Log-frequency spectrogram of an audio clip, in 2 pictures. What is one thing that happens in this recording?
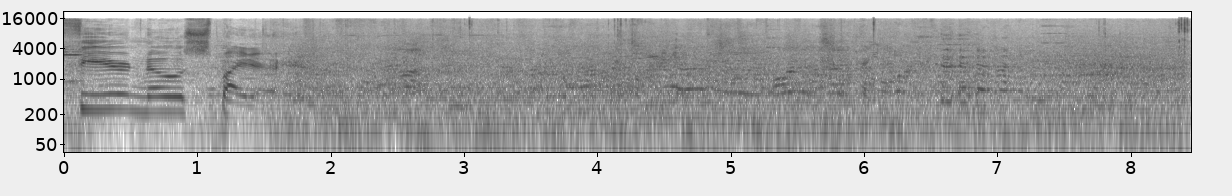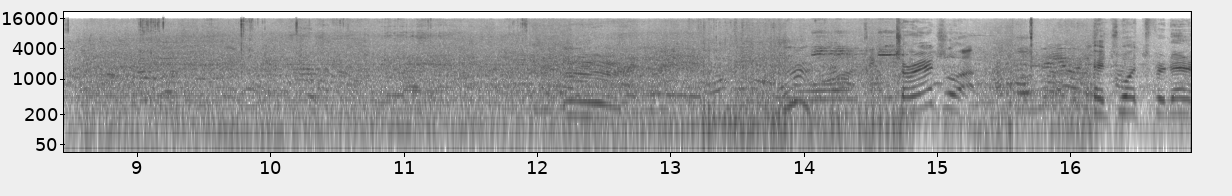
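A crowd murmurs in a busy street outdoors.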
